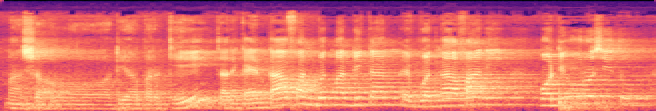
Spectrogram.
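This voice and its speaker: A man preaching a sermon in a sing-song, drawn-out way, repeating words and quoting Arabic. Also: high voice, steady tone, a little mellow. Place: large mosque hall. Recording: distant, echoey hall.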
